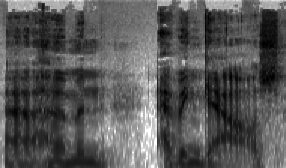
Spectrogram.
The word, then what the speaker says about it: Ebbinghaus: And this had to do with a chap that I'm just going to butter his name now, Herman Ebbinghaus. How would you say his name? – Exactly like that.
